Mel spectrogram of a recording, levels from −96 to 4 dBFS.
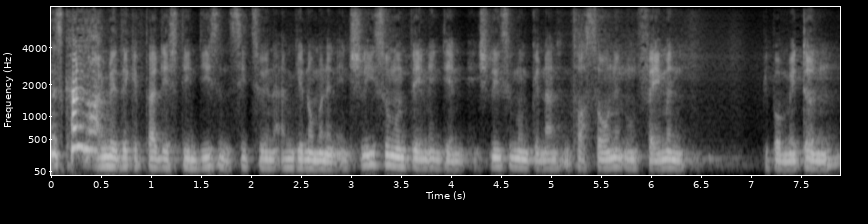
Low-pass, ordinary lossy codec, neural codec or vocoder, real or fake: none; none; codec, 16 kHz, 0.4 kbps, LongCat-Audio-Codec; fake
